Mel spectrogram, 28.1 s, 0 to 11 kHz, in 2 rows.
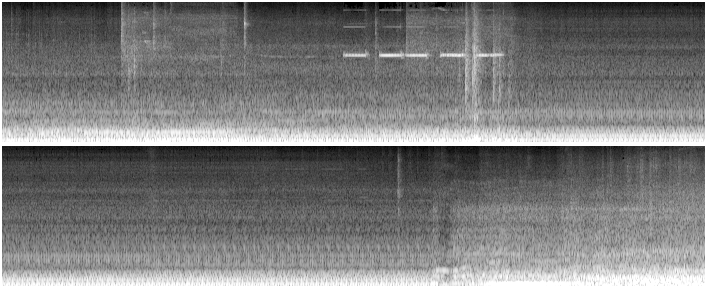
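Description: Solaris Urbino 18 III articulated bus engine running steadily, heard from inside the passenger cabin. Air hisses twice in the first third, four short high beeps sound and a sharp knock comes about ten seconds in. Near the end the engine grows louder as the bus pulls away.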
